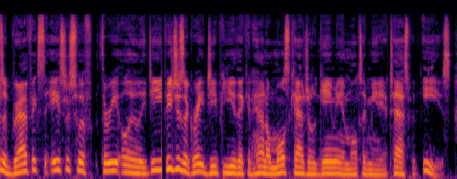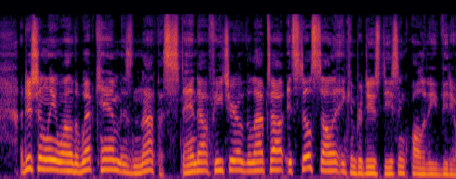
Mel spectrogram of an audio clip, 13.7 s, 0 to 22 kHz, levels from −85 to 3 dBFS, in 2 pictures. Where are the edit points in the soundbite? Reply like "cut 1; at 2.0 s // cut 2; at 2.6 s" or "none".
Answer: none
